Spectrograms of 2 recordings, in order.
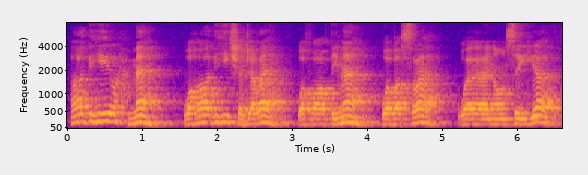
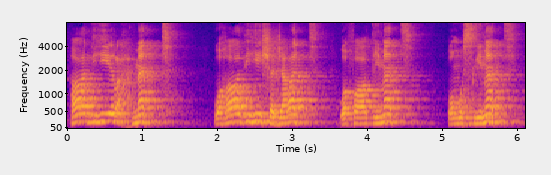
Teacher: فالأفصح الوقف بإبدالها بإبدال التاء هاء · Shown in: first take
